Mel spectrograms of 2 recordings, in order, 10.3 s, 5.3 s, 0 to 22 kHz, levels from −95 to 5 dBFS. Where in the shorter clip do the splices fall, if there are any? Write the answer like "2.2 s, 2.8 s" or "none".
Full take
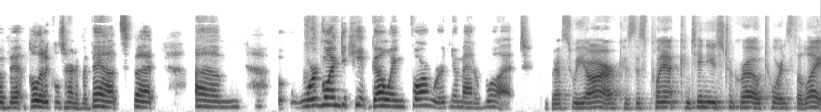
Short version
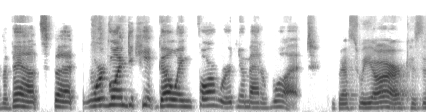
1.0 s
